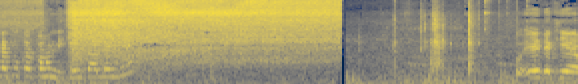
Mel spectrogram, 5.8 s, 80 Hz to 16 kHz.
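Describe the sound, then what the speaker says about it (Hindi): Pressure cooker of peas and potatoes vents after six whistles: a loud, sustained hiss of escaping steam lasts about three seconds, then cuts off sharply, with someone speaking before and after. "तो 6 सीटी हो गया है, प्रेशर कुकर को हम नीचे उतार लेंगे।"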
